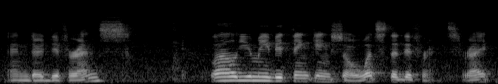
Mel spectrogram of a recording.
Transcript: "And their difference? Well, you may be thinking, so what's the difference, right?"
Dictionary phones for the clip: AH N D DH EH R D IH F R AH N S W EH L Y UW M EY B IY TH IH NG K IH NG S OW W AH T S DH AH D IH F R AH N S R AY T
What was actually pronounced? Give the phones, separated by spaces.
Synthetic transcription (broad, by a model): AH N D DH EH R D IH F R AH N S W EH L Y UW M EY B IY TH IH NG K IH NG S OW W AH T S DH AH D IH F R AH N S R AY T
